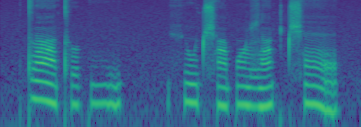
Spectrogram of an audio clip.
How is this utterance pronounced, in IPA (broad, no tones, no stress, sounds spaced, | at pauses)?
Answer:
t l ã tʰ ɤ k i | ç ũ t͡ʃʰ ã p ɔ̃ ɮ ã k t͡ʃʰ ɛ̃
